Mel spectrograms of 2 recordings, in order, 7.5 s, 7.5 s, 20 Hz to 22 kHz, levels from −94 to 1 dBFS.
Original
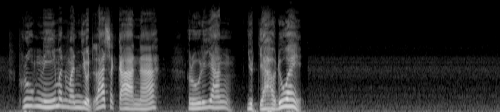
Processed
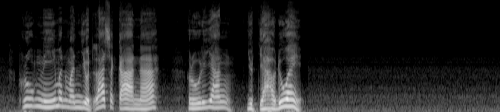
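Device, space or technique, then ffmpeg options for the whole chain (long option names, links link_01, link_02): exciter from parts: -filter_complex "[0:a]asplit=2[link_01][link_02];[link_02]highpass=2100,asoftclip=type=tanh:threshold=-39.5dB,highpass=frequency=4800:width=0.5412,highpass=frequency=4800:width=1.3066,volume=-5dB[link_03];[link_01][link_03]amix=inputs=2:normalize=0,equalizer=frequency=125:width_type=o:width=1:gain=9,equalizer=frequency=500:width_type=o:width=1:gain=9,equalizer=frequency=1000:width_type=o:width=1:gain=5,equalizer=frequency=2000:width_type=o:width=1:gain=-8,equalizer=frequency=4000:width_type=o:width=1:gain=-6,volume=-2dB"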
